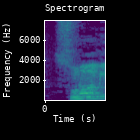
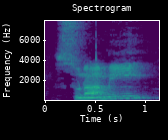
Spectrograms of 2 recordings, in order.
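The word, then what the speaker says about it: tsunami: ठीक है, सुनामी, इसका स्पेलिंग टी से शुरू होता है और यह एक जापानी शब्द है। सुनामी एक जापानी वर्ड है जिसका मतलब होता है हार्बर वेव।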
